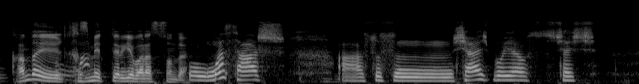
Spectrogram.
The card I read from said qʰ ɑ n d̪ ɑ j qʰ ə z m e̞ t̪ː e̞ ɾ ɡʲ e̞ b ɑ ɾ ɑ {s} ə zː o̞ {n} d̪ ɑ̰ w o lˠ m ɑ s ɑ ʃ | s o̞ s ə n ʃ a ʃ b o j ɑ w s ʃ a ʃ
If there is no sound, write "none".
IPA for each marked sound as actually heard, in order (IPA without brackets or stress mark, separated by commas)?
s, n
